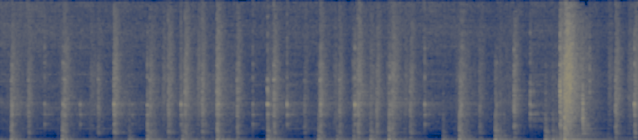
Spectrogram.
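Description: Solo jazz drum kit playing loose, uneven patterns of kick drum, snare and tom strokes, several a second, with low drum ringing between hits and a bigger crash with a long wash near the end.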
